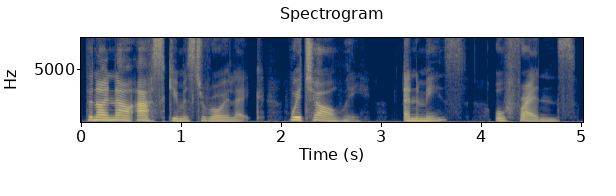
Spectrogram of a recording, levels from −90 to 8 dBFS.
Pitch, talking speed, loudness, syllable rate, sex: 180 Hz, 145 wpm, -20 LUFS, 4.4 syllables/s, female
